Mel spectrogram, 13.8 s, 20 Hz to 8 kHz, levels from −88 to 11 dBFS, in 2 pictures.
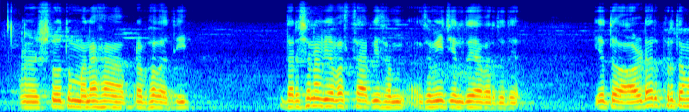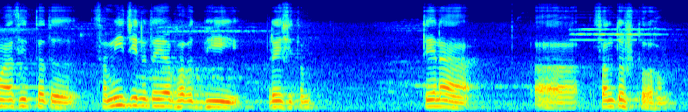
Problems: background sounds at intervals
